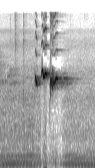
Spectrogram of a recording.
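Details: Shrill song of a cucak rante, used to lure other birds: one brief, piercing high whistled phrase of two or three slurred notes, the last trailing off, over a steady low background hum.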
